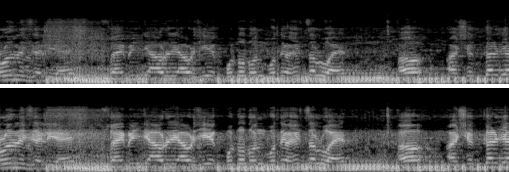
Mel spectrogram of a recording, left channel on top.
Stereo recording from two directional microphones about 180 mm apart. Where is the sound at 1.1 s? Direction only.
20° left (ahead or behind).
